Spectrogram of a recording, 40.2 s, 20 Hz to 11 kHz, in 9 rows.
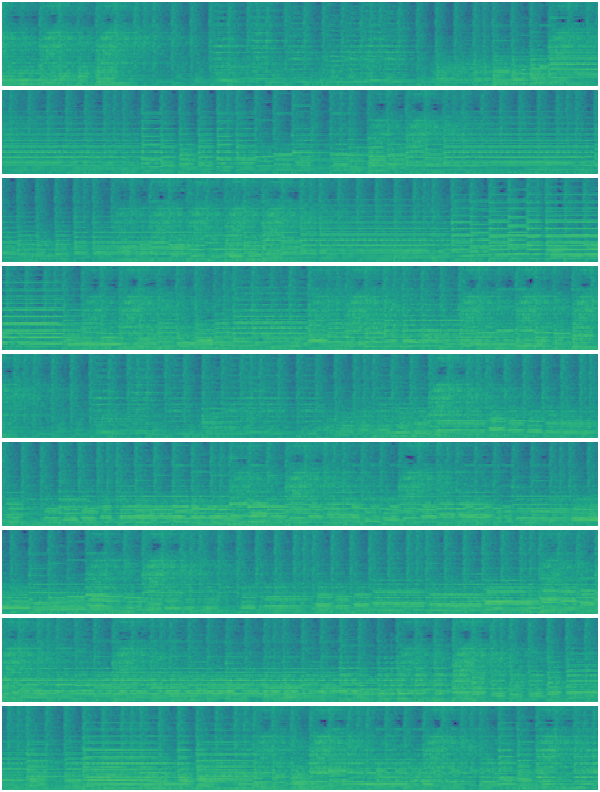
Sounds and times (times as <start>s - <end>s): Music: 0.0s - 40.2s.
